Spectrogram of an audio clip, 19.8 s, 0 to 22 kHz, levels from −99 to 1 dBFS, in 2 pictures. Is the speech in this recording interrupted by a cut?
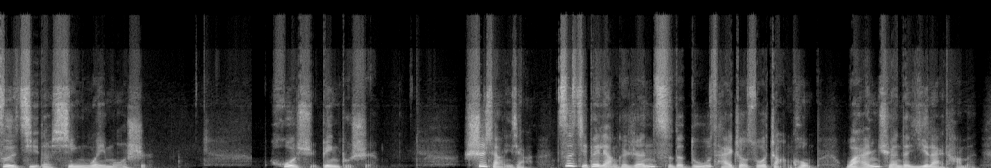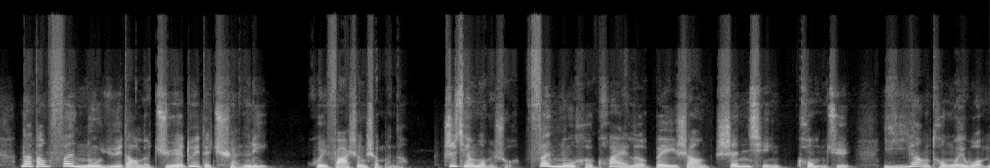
yes; 2 cuts; at 2.5 s, 14.3 s

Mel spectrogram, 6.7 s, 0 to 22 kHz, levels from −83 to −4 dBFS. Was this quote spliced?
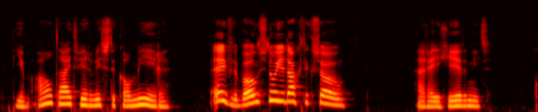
yes; 1 cut; at 2.6 s

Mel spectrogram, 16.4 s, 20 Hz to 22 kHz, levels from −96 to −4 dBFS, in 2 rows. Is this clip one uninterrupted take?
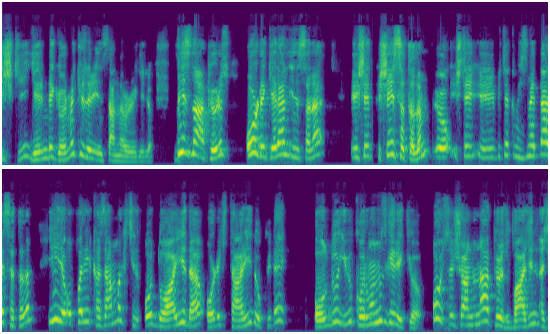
no; 2 cuts; at 6.7 s, 8.9 s

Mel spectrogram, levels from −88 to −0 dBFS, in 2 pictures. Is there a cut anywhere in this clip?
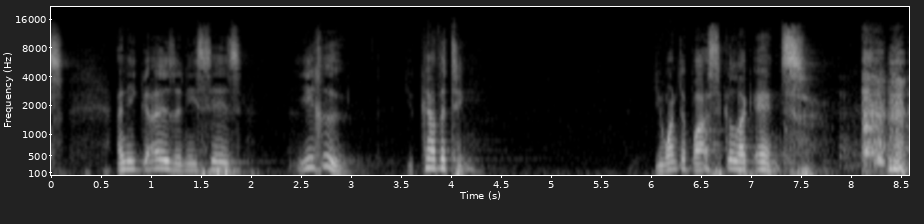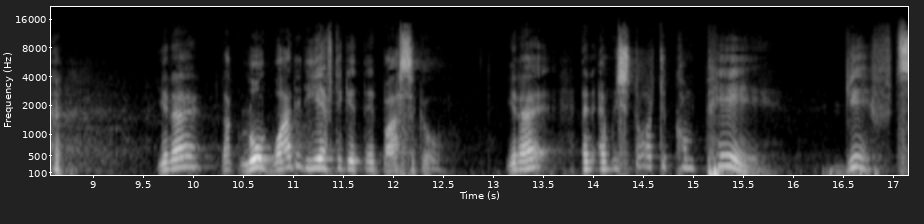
yes; 2 cuts; at 2.4 s, 8.1 s

